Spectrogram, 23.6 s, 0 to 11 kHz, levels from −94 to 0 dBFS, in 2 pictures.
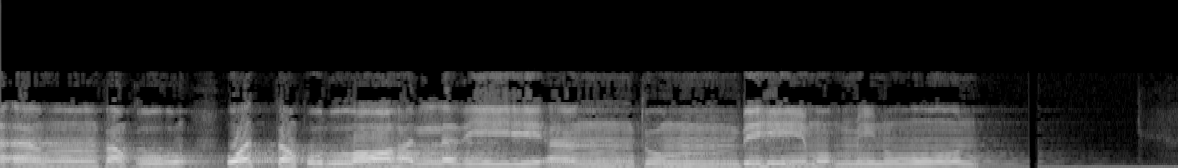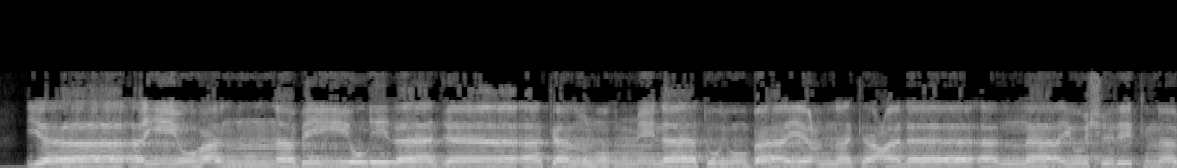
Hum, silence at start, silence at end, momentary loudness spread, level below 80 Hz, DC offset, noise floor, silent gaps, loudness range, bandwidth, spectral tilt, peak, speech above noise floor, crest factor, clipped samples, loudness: none; 0 s; 0 s; 8 LU; -60 dBFS; 0.5%; -62 dBFS; none; 6 LU; 6.6 kHz; -6 dB/octave; -10 dBFS; 39 dB; 14 dB; under 0.1%; -23 LUFS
